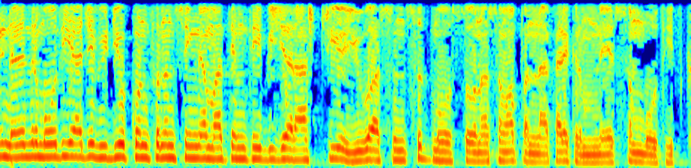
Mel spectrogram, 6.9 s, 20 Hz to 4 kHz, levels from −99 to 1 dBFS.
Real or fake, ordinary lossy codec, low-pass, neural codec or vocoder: real; none; 3.6 kHz; none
